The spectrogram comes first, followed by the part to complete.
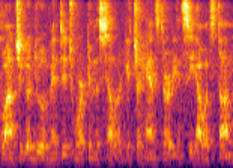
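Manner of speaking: ordinary talk, nothing marked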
